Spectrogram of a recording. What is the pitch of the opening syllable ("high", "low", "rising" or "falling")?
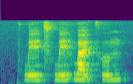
high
